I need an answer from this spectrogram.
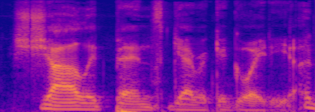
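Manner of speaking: slow deep voiced name; low put-on voice. First take of the name.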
